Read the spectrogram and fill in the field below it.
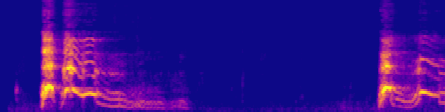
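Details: Rajapalayam dog giving two loud barks about three seconds apart. Each bark is a sharp, harmonic-rich burst that trails off into a wavering, falling whine, with silence between them.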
